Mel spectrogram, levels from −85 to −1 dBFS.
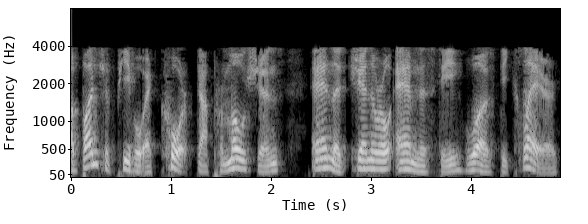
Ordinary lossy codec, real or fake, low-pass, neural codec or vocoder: AAC, 16 kbps; real; 7.2 kHz; none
